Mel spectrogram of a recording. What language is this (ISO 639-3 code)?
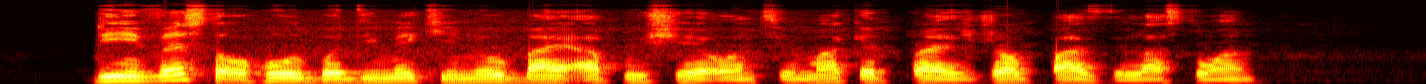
pcm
